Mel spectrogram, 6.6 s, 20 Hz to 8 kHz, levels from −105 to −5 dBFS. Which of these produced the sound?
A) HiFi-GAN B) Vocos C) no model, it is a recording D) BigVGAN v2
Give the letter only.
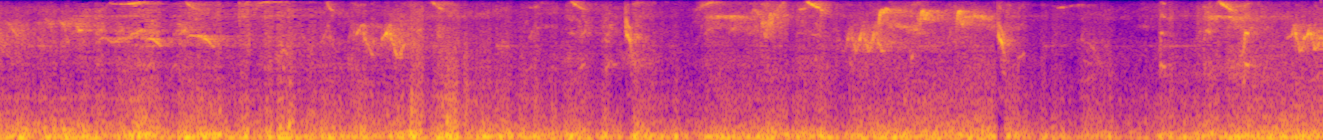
C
